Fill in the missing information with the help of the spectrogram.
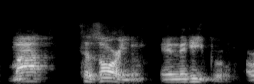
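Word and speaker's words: מצרים: Uh, Mizraim, all right, aka your Egyptians, all right, pronounce Matazarium in the Hebrew, Matazarium in the Hebrew, all right.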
